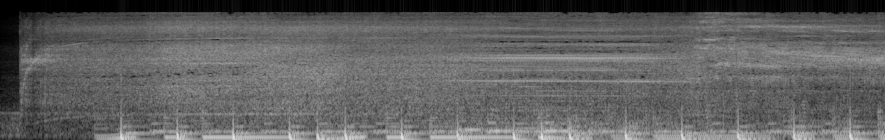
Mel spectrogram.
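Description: Angle grinder with a cutting disc running and cutting into a steel bar, a steady high-pitched grinding hiss. From about a second in, background music with a steady beat plays under it.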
